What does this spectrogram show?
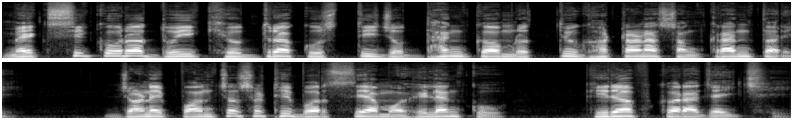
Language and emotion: Odia, neutral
